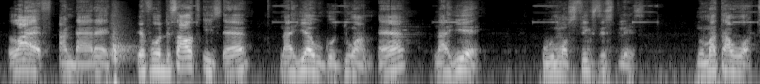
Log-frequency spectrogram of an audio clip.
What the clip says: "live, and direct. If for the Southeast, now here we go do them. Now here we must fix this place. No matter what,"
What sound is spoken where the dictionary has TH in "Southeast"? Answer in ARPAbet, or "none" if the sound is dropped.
T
